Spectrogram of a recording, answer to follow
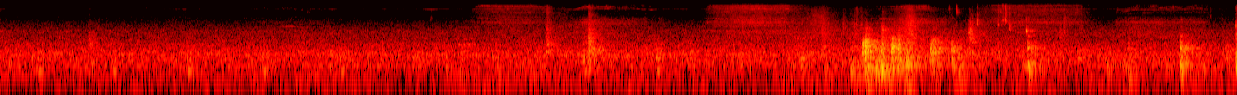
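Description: Hands working wet clay on a spinning potter's wheel: faint wet rubbing and squishing, with louder handling noises about nine seconds in.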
